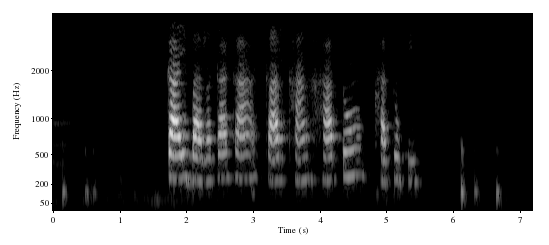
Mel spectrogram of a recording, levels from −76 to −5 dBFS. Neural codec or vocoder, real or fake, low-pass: none; real; 3.6 kHz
